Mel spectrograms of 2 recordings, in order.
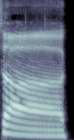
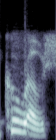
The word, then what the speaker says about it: Kurosh: Let's get out to, is this Kurish? Karush? I'm not sure how you say it. Koresh? Koresh Hey in guys, Herndon? how you doing? Hey, what's going on? Good. Yeah, it's actually Kurosh. Kurosh.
